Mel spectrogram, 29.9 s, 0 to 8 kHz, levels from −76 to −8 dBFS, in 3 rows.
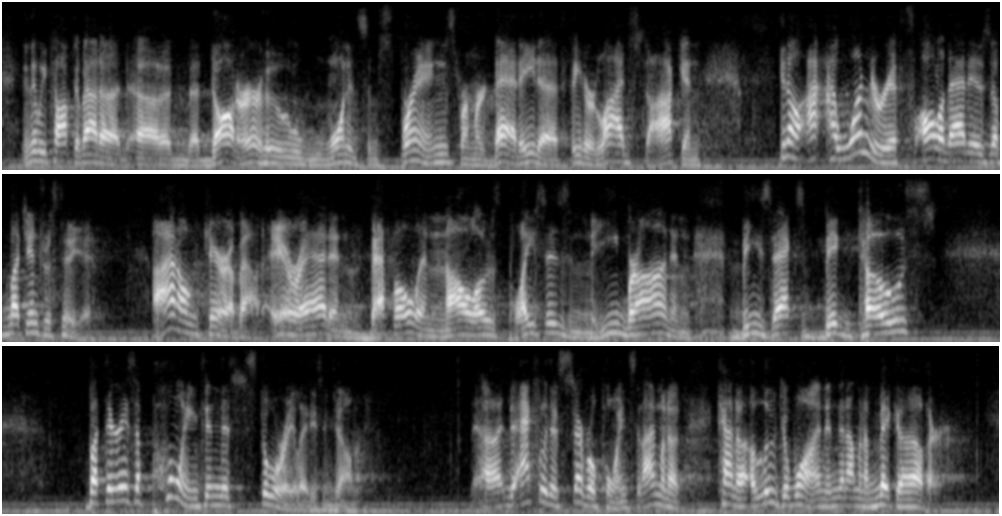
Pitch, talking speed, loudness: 120 Hz, 170 wpm, -21 LUFS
